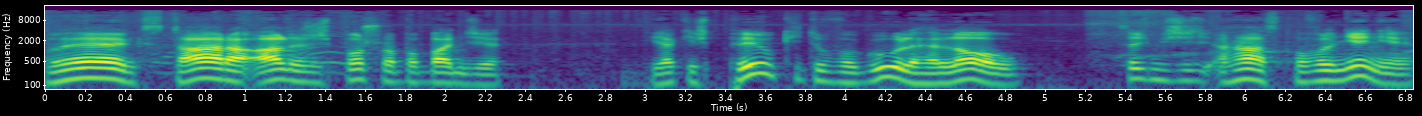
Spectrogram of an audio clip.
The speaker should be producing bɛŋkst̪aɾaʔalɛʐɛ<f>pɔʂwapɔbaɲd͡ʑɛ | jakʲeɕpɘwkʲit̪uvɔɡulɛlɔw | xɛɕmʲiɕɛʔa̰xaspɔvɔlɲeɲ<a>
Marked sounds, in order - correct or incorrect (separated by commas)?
incorrect, incorrect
